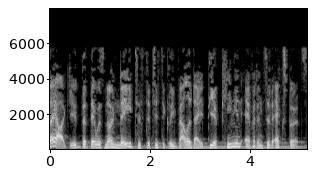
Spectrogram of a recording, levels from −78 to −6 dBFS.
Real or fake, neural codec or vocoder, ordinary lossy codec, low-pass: real; none; MP3, 24 kbps; 7.2 kHz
